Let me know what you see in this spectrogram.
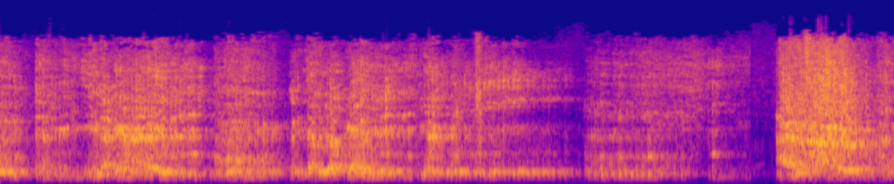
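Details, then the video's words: Leopard roaring: harsh, raspy, throaty bursts fill nearly the whole stretch, with short breaks near two and four seconds, a quieter fading passage, then a loud renewed roar starting near the end. "Leopard Roar"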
